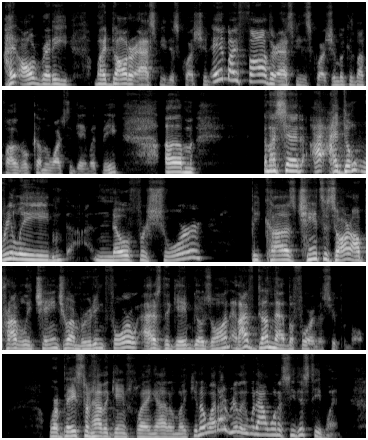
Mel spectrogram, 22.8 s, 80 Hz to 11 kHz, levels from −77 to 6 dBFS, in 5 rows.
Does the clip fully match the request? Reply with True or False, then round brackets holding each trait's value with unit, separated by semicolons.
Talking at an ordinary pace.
False (220 wpm)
